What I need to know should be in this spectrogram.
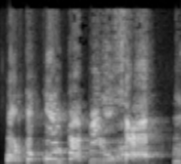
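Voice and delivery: high, loud mock jeer; teasing yelled blame; blaming shout. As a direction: heckle the handler. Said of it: "los que les gritamos".

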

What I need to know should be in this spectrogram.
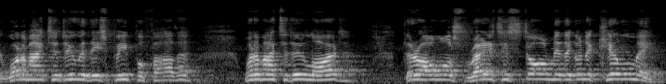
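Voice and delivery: high-pitched, acted exasperated appeal; desperate plea. Moses pleads desperately with God.

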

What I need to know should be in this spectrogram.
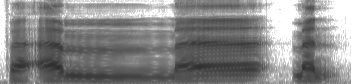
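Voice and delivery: فأما with the doubled meem held nasally, very slow; ghunna on meem. Shown as a demonstration. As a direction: stretch the mm of فأما in a long nasal hum. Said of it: "والميم حرف غنة مشدد". (غنة الميم المشددة في فأما)

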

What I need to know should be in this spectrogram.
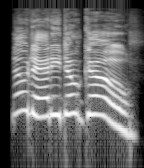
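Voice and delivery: put-on high, small child's voice, just woken from a nightmare; a frightened young daughter telling her dad about the dream; scared little girl. A narrator's reading. Little daughter Emily to her father, scared child voice.

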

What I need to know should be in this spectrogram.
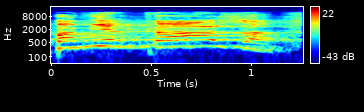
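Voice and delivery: loud, fervent testimony with sweeping pitch; impassioned preaching. Acted. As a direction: proclaim a dying believer's hope at full force. Preaching climax in the woman's words.

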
